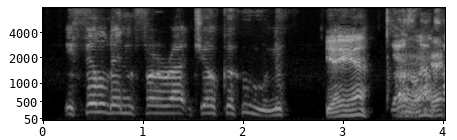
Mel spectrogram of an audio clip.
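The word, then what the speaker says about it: Colquhoun: He filled in for Joe Cahoon. Yeah. Yes, Oh, that's okay. how it's pronounced. Cahoon.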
